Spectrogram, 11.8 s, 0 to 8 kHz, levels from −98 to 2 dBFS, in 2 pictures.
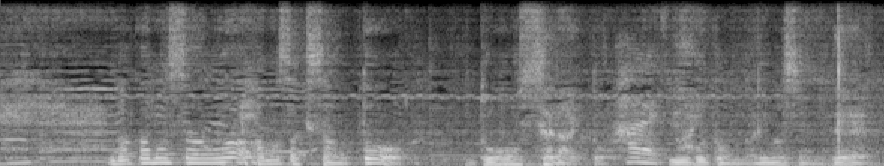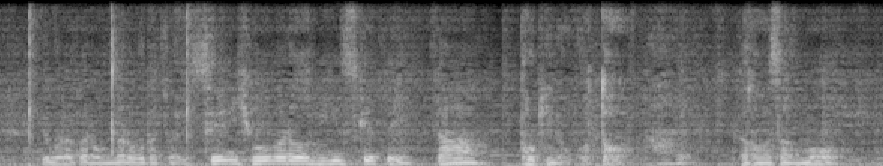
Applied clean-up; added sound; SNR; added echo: none; Clapping; 11 dB; reverberation time 0.6 s.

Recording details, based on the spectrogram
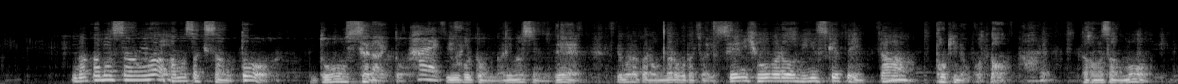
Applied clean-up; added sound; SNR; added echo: neural separator model SepFormer DNS4.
